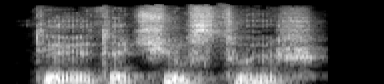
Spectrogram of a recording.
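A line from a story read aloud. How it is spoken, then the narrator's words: Whisper in the ear. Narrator (Russian): Том шепнул ему в ухо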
